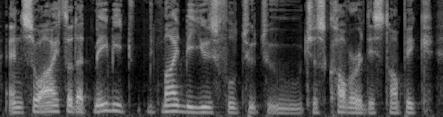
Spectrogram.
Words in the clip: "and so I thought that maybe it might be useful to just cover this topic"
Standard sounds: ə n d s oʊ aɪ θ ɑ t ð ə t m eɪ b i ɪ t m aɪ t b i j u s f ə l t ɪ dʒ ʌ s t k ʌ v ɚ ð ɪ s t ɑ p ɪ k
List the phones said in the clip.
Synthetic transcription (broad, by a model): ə n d s oʊ aɪ θ ɑ t ð ə t m eɪ b i ɪ t m aɪ t b i j u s f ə l t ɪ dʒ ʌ s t k ʌ v ɚ ð ɪ s t ɑ p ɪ k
